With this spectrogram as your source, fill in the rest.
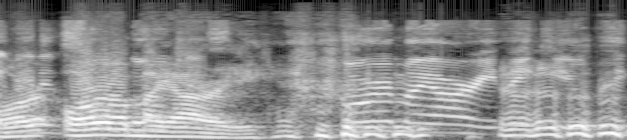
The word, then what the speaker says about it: Aura Mayari: Oh gosh, Aura Mara. Why can I never say her name. Aura Mayari.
